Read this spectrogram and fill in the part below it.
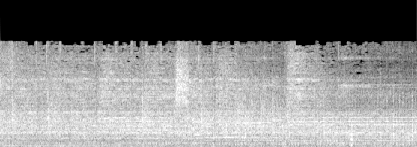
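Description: A helicopter in Flight Simulator X on approach to Songshan airport's helicopter landing point, a steady droning rotor and engine hum throughout with a brief click near the end.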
